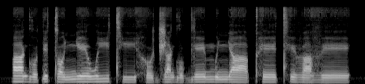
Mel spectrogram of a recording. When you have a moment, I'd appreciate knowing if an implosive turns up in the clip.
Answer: yes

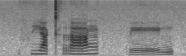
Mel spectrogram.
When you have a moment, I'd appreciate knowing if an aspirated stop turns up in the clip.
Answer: yes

